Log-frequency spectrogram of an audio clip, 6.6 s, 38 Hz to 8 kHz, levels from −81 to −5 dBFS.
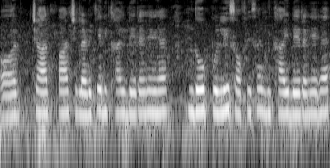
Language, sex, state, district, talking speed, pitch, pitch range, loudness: Hindi, female, Bihar, West Champaran, 135 wpm, 215 Hz, 210-220 Hz, -16 LUFS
